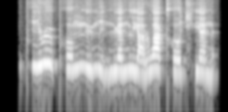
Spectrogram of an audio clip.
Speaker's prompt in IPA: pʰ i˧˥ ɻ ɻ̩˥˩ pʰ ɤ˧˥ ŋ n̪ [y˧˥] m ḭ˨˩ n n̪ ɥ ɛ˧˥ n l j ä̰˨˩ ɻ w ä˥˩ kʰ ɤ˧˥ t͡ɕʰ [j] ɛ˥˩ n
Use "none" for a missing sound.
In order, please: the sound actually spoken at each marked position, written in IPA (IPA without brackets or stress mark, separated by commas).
y˧˥, j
